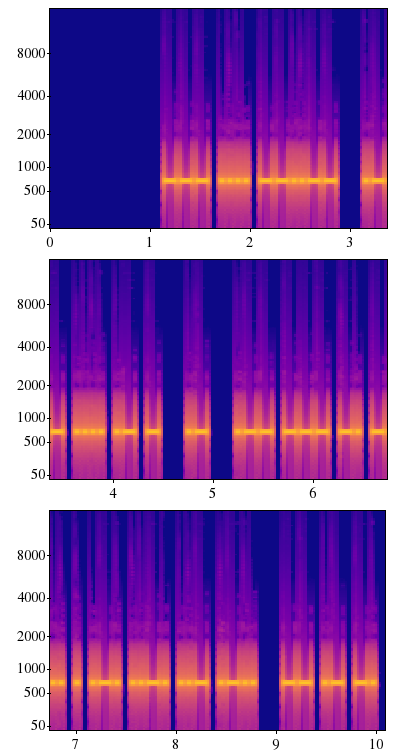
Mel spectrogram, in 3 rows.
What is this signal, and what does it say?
Morse code, heard as a keyed tone, about 30 wpm, 700 Hz. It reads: OH, WHAT A WONDERFUL MAN
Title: Sentences from Top 1100 Words 30wpm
